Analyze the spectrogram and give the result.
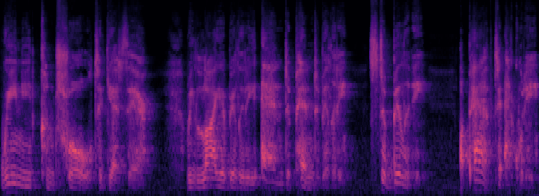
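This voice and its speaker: An actress playing a commanding middle-aged government director in a video game, measured and coolly manipulative. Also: female voice, very deep voice, lively intonation, sharp tone, reverberant, heavily acted, rough recording. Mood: firm, controlled. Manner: measured, authoritative.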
